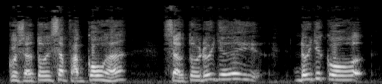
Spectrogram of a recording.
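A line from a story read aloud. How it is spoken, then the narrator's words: Angry shout. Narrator (Vietnamese): Nỗi tức giận trào lên đầy ngực, địch dân quát lên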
